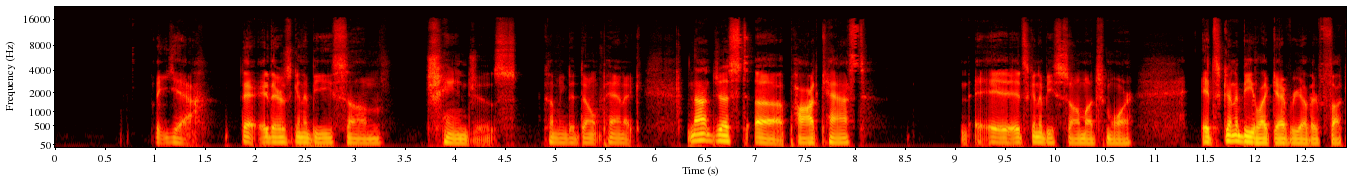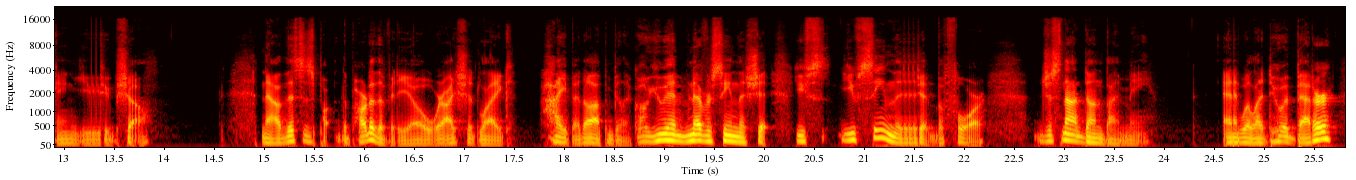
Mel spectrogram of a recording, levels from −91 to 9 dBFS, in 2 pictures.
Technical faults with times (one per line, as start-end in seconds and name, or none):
4.55-4.60 repeated buffer
13.28-13.37 repeated buffer
21.41-21.55 repeated buffer
24.71-24.75 repeated buffer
